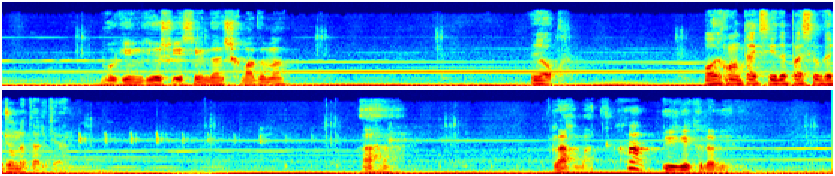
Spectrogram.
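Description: An elderly woman speaks softly nearby.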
